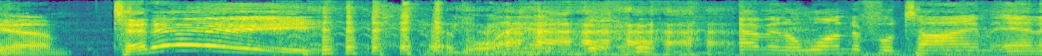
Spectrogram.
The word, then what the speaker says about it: Lange: I'm saying I Ted said Lange. There's an E at the end, so...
